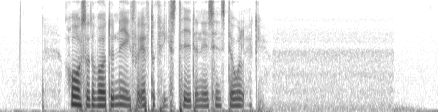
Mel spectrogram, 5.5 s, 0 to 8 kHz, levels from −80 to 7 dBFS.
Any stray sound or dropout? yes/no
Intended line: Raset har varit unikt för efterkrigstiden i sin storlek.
no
